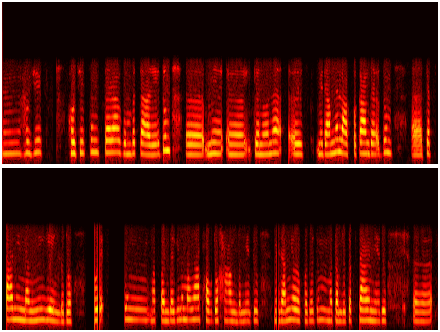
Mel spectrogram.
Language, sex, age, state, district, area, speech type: Manipuri, female, 30-45, Manipur, Chandel, rural, conversation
